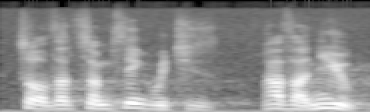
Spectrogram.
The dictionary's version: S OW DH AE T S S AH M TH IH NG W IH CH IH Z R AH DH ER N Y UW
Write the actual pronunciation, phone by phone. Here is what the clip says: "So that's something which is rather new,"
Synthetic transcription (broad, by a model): S OW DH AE T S S AH M TH IH NG W IH CH IH Z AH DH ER N Y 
